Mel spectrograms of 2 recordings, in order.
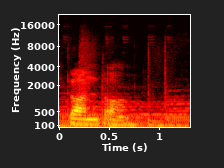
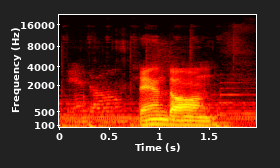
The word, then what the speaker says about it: Dandong: old hotel control panel so I've been saying it wrong the whole time the city's name is d d dandong dandong yeah it does I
